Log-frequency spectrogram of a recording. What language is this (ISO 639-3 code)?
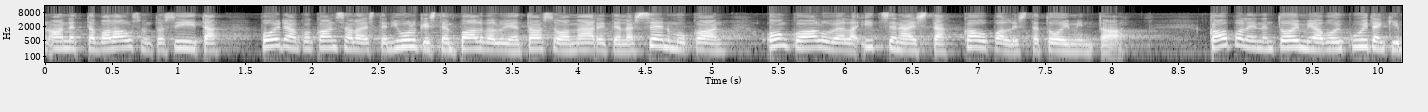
fin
